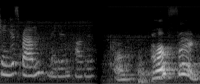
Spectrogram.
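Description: Speech only: a high-pitched voice talking, cut off suddenly about halfway through, then more talking.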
